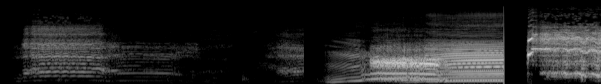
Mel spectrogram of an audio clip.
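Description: Sheep bleating, a short call and a fainter one, then a long, louder and deeper animal call that is cut off abruptly. A horse whinny with a quavering tone follows near the end.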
